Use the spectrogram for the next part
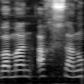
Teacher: یہ اظہار کا قاعدہ ہے، یہاں پہ آپ نے نون پہ دیر نہیں لگانی، جلدی سے اس کو پڑھ دینا ہے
